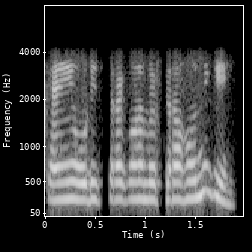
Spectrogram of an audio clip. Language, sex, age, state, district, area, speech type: Odia, female, 60+, Odisha, Jharsuguda, rural, conversation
